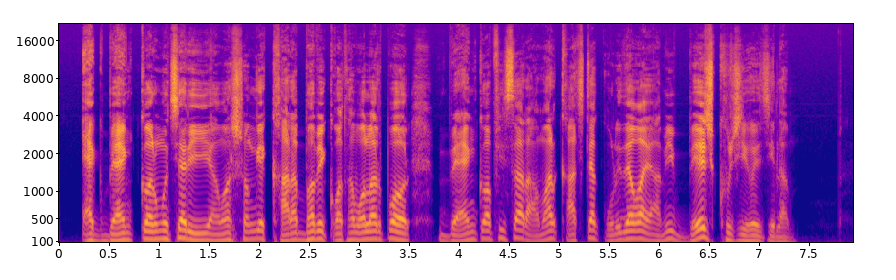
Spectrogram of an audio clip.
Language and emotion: Bengali, happy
